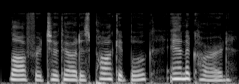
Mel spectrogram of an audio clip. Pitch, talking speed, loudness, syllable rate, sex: 215 Hz, 225 wpm, -17 LUFS, 5.3 syllables/s, female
